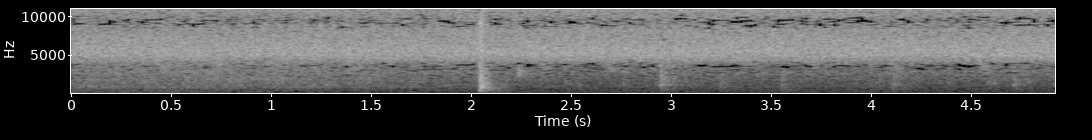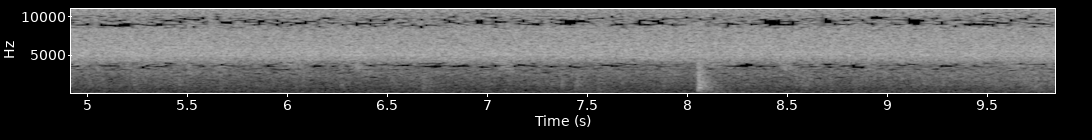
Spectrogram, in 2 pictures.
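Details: Kyoto cicadas in summer rain hum in a flat, constant high drone, broken by two distinct louder raindrop splats several seconds apart.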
